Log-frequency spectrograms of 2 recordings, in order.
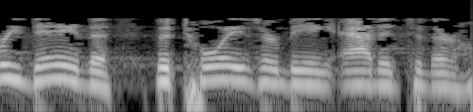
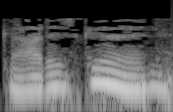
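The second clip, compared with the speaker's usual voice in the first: lower, weary, hollow answer; heavy-hearted pious reply; 6 semitones lower than usual. Retold or imitated. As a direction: mask the struggle behind the phrase. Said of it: "Did you hear the tone in his voice?".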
